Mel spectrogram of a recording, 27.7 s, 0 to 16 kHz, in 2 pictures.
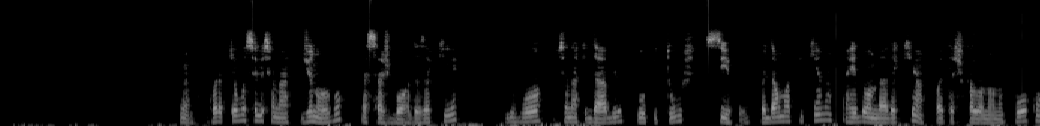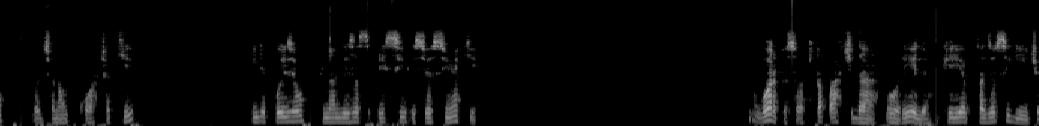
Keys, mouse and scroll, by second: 0.4 z, 1.3 middle click, 4.4 click, 4.6 a, 7.3 w, 12.3 s, 14.9 ctrl+r, 16.1 middle click, 16.3 middle click, 17.1 middle click, 17.7-19.3 middle drag, 19.3 KP_1, 22.5 middle click, 22.6 z, 24.7-25.8 middle drag, 26.3 a, 27.2 middle click.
